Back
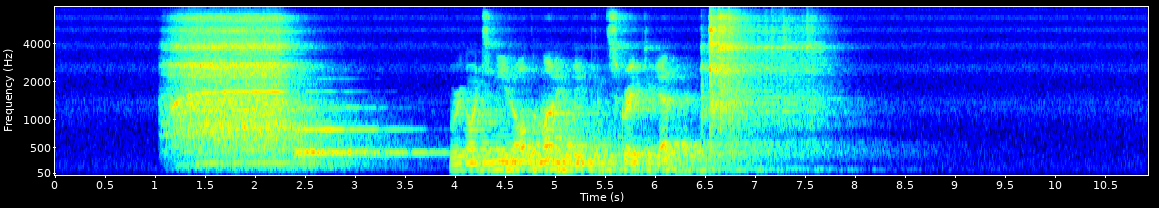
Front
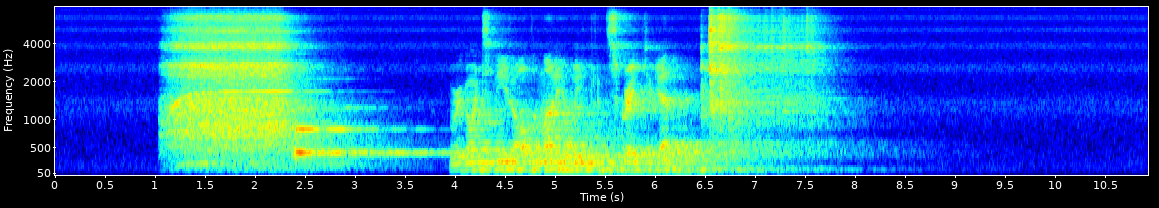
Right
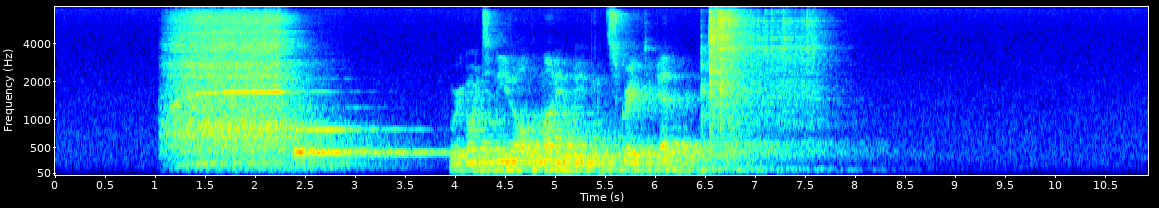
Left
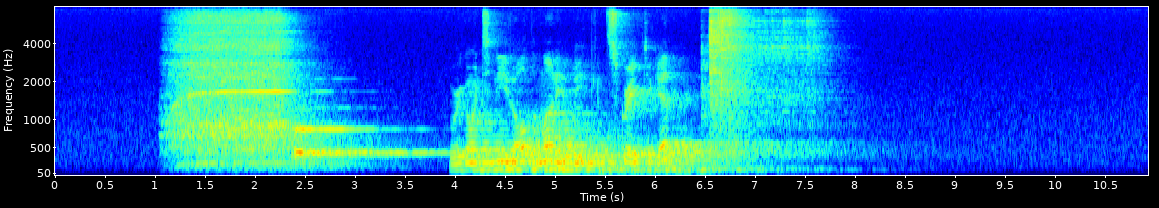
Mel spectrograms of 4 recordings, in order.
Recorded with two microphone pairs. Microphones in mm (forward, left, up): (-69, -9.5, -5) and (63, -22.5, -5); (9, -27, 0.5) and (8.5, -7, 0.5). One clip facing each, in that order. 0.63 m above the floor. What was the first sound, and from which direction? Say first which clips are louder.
A hair dryer: front 1 dB, right 1 dB; 55° right.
